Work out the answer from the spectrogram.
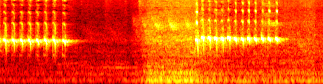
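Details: Sooty-headed bulbul in the wild: two quick rattling trills of evenly spaced pulses, the second louder, against rising low rumbling noise.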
